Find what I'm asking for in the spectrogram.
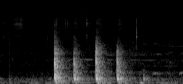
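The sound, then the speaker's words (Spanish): Knocking on the front door of Steve Jobs' house: four firm, evenly spaced raps in quick succession followed by a softer fifth, on their own with no talking. “No sé cuál es la época ni nada, pero quisiera llegar exactamente al frente de su casa y tocar en la puerta.”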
